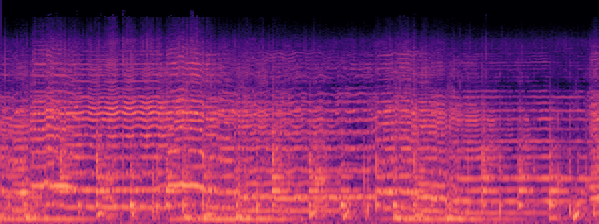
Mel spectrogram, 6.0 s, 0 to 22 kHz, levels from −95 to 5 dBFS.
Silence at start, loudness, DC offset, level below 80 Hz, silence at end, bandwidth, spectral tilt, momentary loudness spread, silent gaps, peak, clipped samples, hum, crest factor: 0 s; -20 LUFS; under 0.1%; -48 dBFS; 0 s; 13 kHz; -5 dB/octave; 6 LU; none; -6 dBFS; under 0.1%; none; 14 dB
